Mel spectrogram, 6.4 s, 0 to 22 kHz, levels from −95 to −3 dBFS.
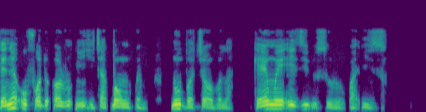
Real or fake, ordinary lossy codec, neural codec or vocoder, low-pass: real; Opus, 64 kbps; none; 7.2 kHz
